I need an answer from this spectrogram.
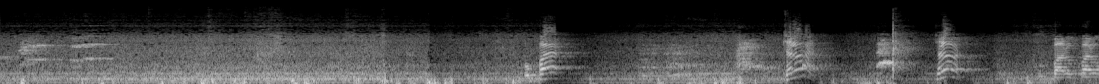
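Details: Dog at a dog training school, recorded 9/8/22, gives a few short, sharp barks spaced about a second apart in the latter half, after several seconds of loud, rumbling background noise; human voices and a low hum run throughout.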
